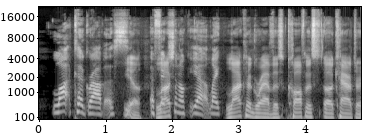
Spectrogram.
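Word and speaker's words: Latka Gravas: was later adopted by look how you pronounced that lack cook graphics we see Latka gravis yeah laka gravis koffice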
